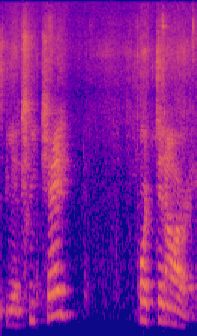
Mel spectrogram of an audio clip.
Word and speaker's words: Beatrice Portinari: Technically, if you wanted to pronounce her name in an Italian way, her name is Beatrice Portinari.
